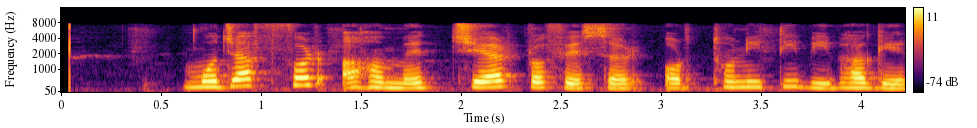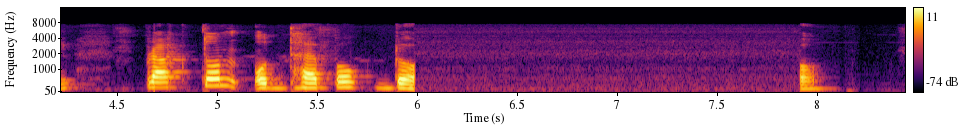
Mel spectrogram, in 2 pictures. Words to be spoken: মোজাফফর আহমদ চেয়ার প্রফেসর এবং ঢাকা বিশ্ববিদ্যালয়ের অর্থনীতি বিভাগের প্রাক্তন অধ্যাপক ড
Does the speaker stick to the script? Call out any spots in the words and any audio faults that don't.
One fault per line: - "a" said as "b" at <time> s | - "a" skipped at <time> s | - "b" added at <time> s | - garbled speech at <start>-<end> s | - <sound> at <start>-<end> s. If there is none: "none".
- "এবং ঢাকা বিশ্ববিদ্যালয়ের" skipped at 2.9 s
